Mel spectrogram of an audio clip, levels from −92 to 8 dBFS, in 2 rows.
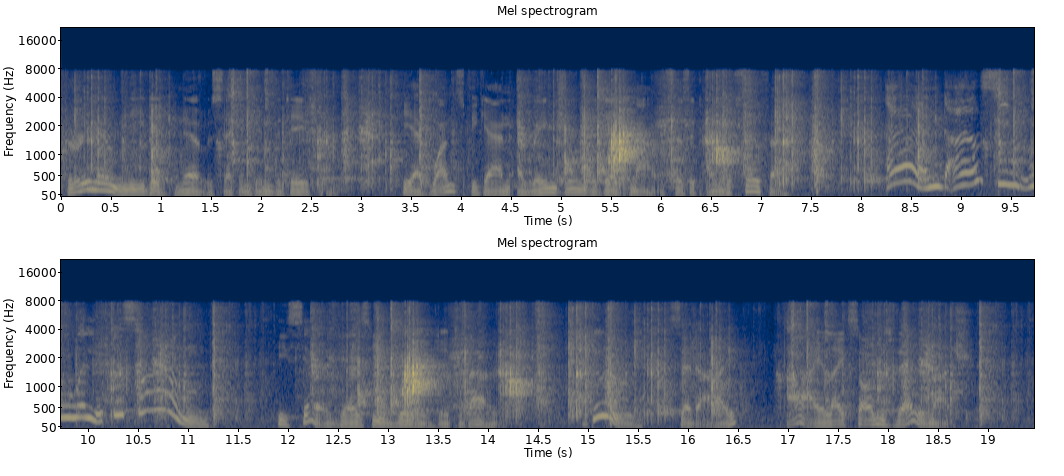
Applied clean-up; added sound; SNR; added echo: none; Scissors; -4 dB; none.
